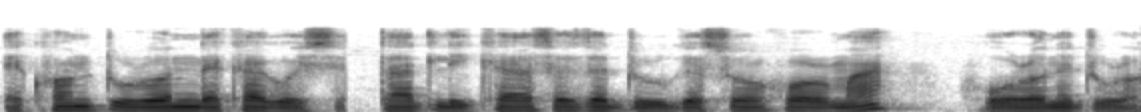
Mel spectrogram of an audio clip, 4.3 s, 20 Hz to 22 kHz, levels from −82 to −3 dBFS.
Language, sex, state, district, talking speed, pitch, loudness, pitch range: Assamese, male, Assam, Sonitpur, 170 wpm, 110 Hz, -17 LUFS, 100-115 Hz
